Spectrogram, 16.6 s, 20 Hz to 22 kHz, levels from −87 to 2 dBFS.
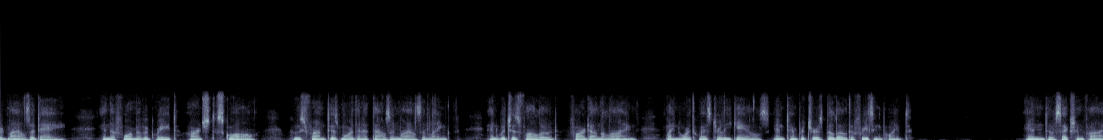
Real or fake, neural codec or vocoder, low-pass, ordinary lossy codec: real; none; 7.2 kHz; Opus, 16 kbps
